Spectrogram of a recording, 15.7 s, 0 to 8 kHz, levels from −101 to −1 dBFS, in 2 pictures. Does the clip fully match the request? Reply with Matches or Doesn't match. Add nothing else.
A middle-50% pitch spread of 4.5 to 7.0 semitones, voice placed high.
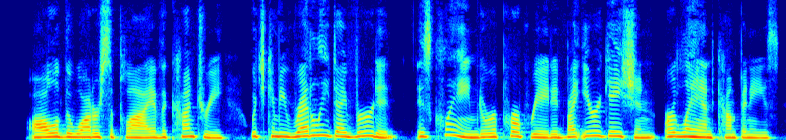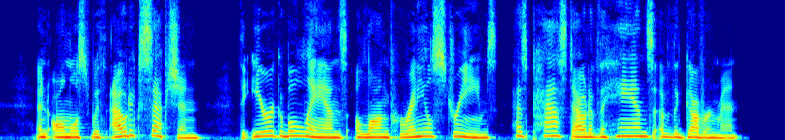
Matches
